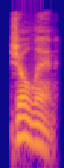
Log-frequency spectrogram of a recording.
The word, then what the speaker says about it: Zhou Lin: Zhou Lin. Correcting the pronunciation, Zhou Lin spoke eloquently.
